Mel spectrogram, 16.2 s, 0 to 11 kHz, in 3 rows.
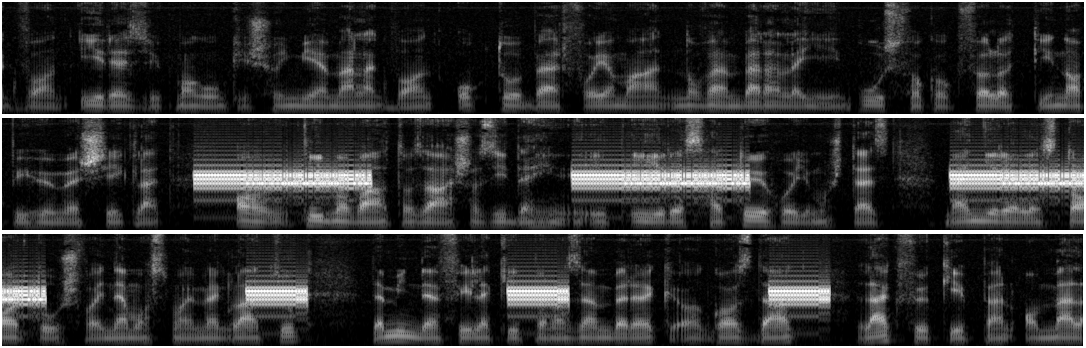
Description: Emergency Alert System (SAME) tones (header bursts, then end-of-message bursts), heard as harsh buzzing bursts, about 520.83 baud, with speech in Hungarian.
